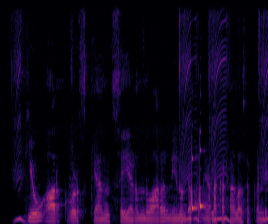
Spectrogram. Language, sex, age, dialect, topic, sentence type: Telugu, male, 31-35, Southern, banking, question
